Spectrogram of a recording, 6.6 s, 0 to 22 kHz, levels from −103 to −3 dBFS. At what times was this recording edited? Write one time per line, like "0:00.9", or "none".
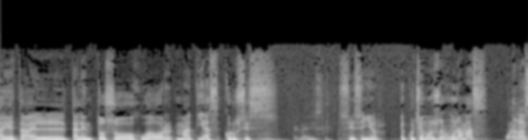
0:02.8
0:04.2
0:04.9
